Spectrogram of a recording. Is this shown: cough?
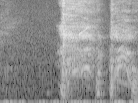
yes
